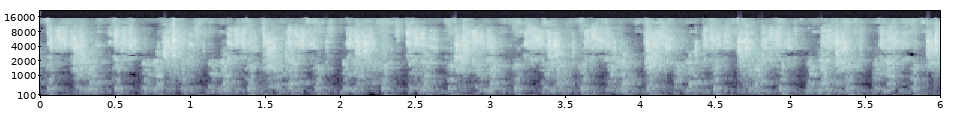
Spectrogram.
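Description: Belt-driven stone flour mill (chakki) running off an old Ruston Hornsby diesel engine, its belts and pulleys turning. An even rhythm of rasping, hissing pulses, about two to three a second.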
